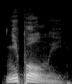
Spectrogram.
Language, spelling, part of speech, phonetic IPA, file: Russian, неполный, adjective, [nʲɪˈpoɫnɨj], Ru-неполный.ogg
- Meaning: 1. incomplete 2. short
